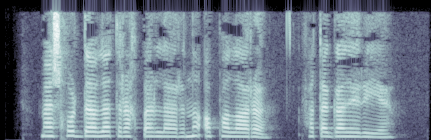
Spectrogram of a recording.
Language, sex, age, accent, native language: Uzbek, female, 18-24, Xorazm, Uzbek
